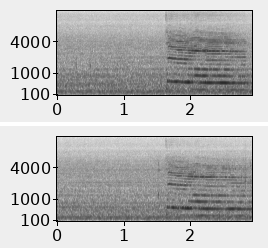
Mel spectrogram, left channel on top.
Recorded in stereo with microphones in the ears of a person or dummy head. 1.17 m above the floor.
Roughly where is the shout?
Centre.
